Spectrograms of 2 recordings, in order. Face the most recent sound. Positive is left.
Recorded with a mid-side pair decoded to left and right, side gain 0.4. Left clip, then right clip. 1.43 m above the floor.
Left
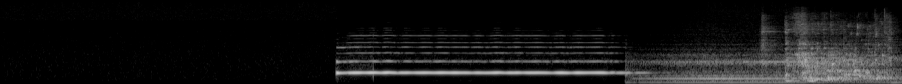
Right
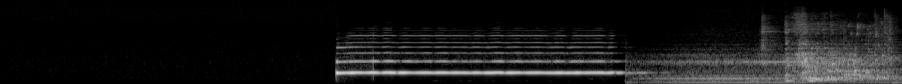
turn(degrees=5)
